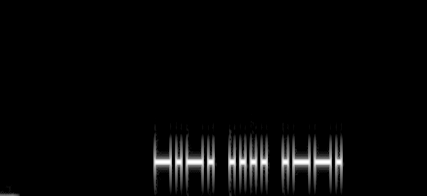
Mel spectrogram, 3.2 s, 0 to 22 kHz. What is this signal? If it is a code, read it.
Morse code, heard as a keyed tone, about 30 wpm, 700 Hz. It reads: CHP
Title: USA Call Sign Postfixes - 3 Letters 30wpm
